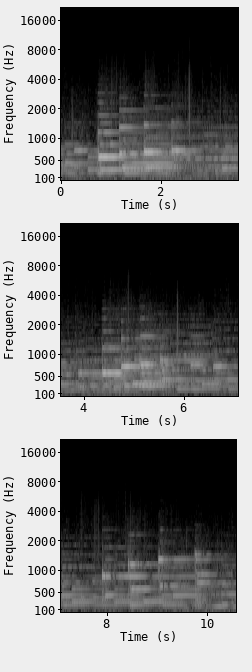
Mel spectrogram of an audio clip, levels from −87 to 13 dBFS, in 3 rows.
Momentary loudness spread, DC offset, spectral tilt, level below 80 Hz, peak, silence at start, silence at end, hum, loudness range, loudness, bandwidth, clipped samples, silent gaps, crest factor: 14 LU; under 0.1%; -8.5 dB/octave; -62 dBFS; -14 dBFS; 0 s; 0 s; none; 7 LU; -31 LUFS; 5.8 kHz; under 0.1%; none; 16 dB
